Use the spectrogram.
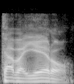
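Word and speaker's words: caballo: gentleman and not no kabo means horse horse and cavayero cavayo that's correct good great pronunciation there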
